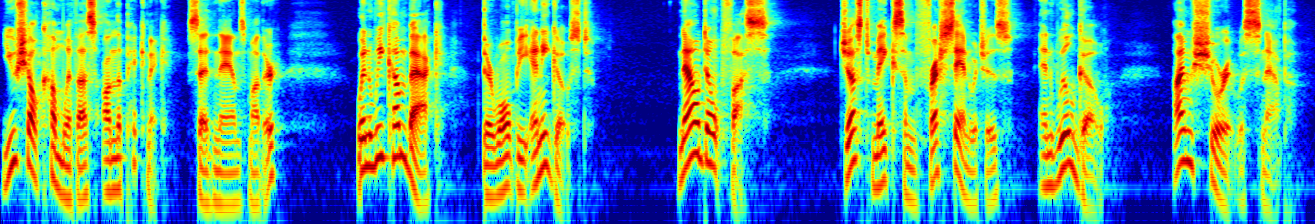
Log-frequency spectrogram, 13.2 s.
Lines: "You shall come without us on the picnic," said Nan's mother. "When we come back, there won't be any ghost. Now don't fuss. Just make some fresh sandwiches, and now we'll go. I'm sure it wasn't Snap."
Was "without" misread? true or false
true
